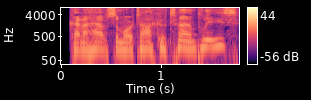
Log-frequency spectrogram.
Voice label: saying can i have some more taco time please funny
